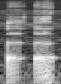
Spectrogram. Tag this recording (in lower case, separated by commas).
burping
